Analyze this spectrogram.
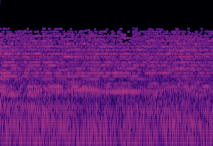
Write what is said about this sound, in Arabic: يمكن عم بدقه مشان الله يرحمهم اللي ماتوا، بس نحن عم نصلي للأحياء، ما يزيدوا علينا، ما يزيدوا علينا، يسكتوا بقى. كل القداس عم بدقوا الجرس، ما بدهم ايانا نصلي او نحكي؟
